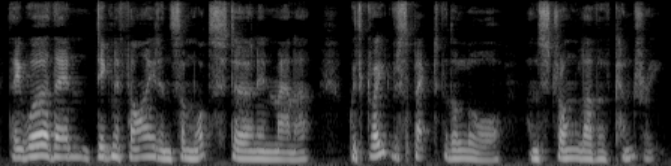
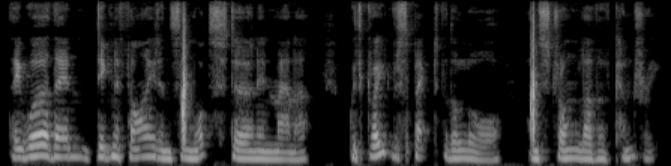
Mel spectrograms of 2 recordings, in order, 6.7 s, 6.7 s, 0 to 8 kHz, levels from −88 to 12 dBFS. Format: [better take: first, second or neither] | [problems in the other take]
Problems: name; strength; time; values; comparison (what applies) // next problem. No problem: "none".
first | noise reduction (classical method spectral subtraction)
